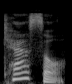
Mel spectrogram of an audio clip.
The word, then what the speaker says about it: castle: If you see a word ending in TL E, that T is basically invisible. Think of the word castle.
